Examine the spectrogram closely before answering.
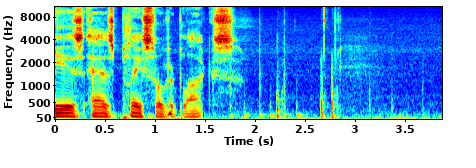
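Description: Heavy blocks thud softly as they are set down.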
